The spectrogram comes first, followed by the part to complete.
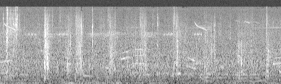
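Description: Near silence: faint outdoor ambience with scattered soft ticks and a few brief, high chirps.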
